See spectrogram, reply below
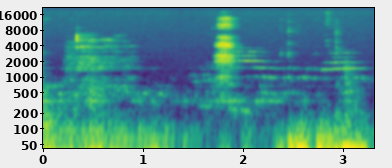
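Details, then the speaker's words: Faint, distant infant crying with high, wavering wails and a sharper cry burst behind low room noise and a gamer's commentary; he asks if the baby can be heard. "can you hear the baby crying yeah that's my life now"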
